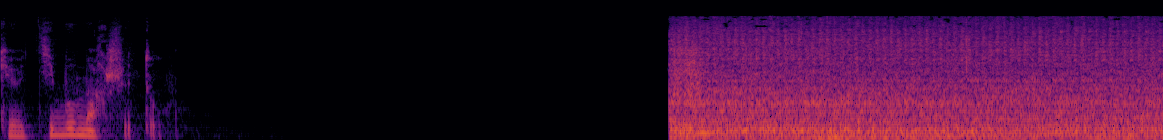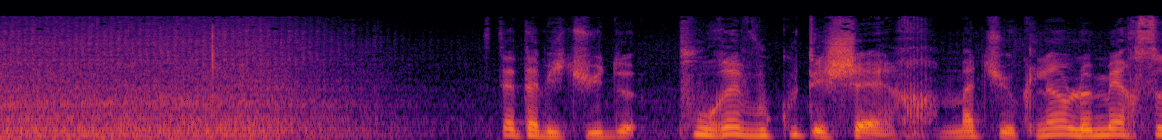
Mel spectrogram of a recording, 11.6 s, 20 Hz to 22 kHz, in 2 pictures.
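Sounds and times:
speech: 0.0 - 0.9, 8.3 - 11.6
parked car engine idling: 3.4 - 9.5.

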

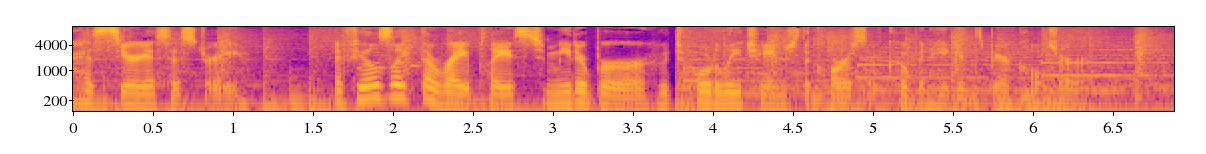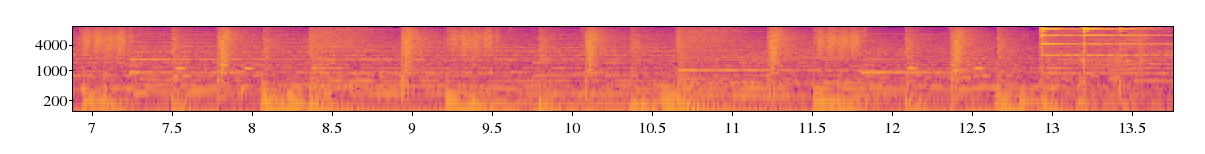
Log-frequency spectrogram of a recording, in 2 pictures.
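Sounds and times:
speech: 0.0 - 7.2
steady music in a bar: 0.0 - 13.7
small bright service bell rung at a bar: 12.9 - 13.7.

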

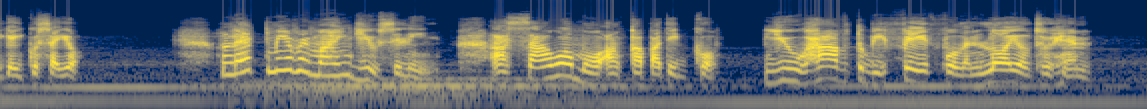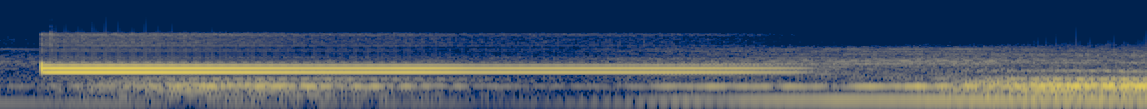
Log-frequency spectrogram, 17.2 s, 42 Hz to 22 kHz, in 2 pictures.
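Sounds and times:
speech: 0.0 - 0.7, 1.4 - 8.2
low rumble: 0.0 - 17.2
telephone dial tone: 8.9 - 14.6.

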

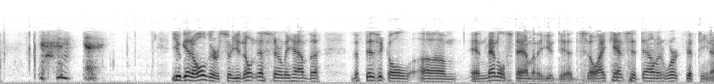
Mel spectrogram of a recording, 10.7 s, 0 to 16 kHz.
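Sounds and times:
person clearing throat in mid-conversation: 0.6 - 1.6
faint breathy sounds: 2.3 - 2.6, 4.8 - 5.3
speech: 2.6 - 10.7.

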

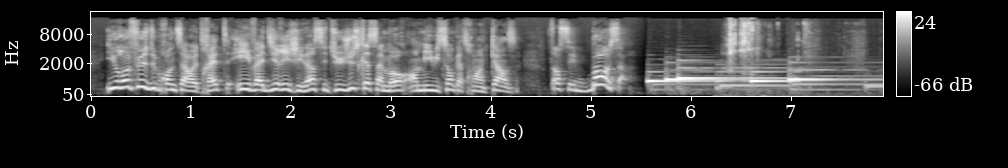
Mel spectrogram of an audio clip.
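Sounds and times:
speech: 0.2 - 7.8
crunch of a bite into crispy food: 6.3 - 7.8.

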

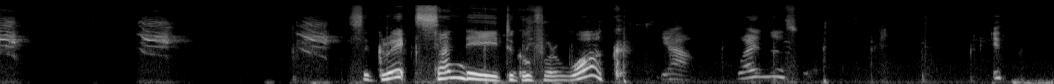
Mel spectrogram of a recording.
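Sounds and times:
birds calling from the trees with harsh raspy squawks: 0.0 - 0.4, 1.4 - 2.0, 2.9 - 3.5
speech: 3.6 - 8.1, 9.9 - 10.2.

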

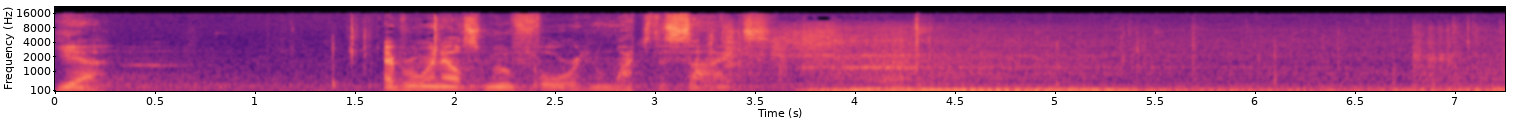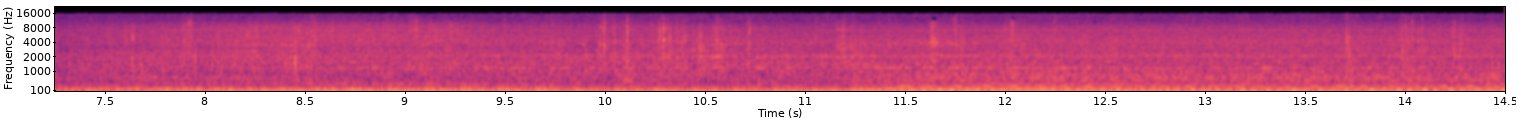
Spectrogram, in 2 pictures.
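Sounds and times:
speech: 0.0 - 0.4, 1.6 - 3.9
car engine idling: 3.6 - 14.4.

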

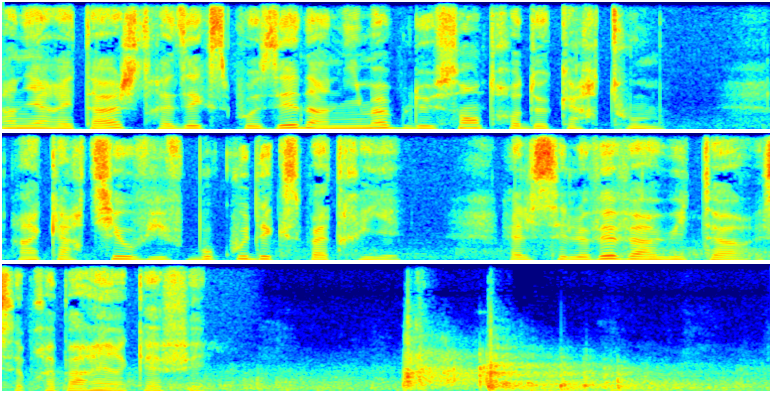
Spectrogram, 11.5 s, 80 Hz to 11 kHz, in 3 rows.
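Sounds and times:
speech: 0.0 - 8.9
rumbling tail echoing through a city: 5.2 - 11.5
explosive blasts from a strike in a city: 7.6 - 11.5.

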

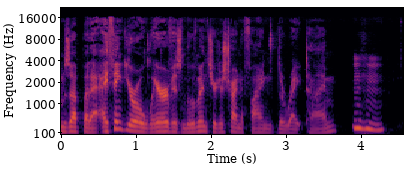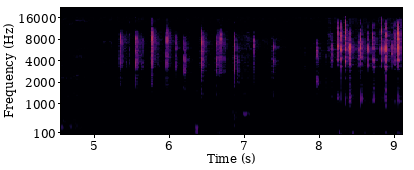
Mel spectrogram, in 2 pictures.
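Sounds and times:
speech: 0.0 - 4.4
dice rolling across a hard surface: 5.2 - 9.1.

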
